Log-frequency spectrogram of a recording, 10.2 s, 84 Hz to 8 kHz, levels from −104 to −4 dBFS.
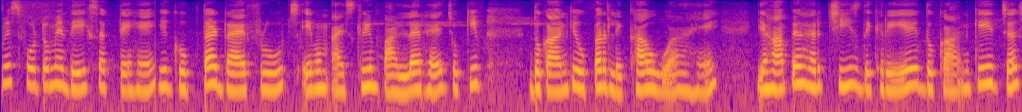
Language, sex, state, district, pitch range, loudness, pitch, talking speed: Hindi, female, Jharkhand, Jamtara, 205-245 Hz, -24 LUFS, 220 Hz, 180 wpm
